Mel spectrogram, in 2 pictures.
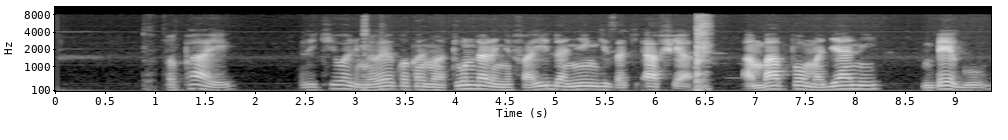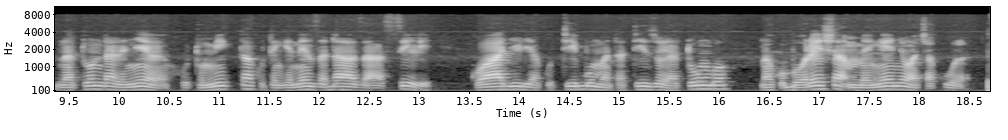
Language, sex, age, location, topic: Swahili, male, 25-35, Dar es Salaam, health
